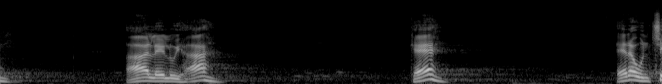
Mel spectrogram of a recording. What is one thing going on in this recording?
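A man preaches loudly and with fervour through a microphone in an echoing hall, in short bursts with pauses.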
